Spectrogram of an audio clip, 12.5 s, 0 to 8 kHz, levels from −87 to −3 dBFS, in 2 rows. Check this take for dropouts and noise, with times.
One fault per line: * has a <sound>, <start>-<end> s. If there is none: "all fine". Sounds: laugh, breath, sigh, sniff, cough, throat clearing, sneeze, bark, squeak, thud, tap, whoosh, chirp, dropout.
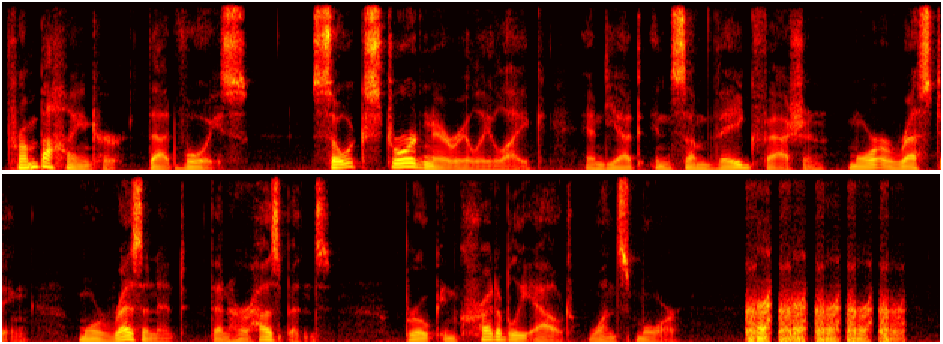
* has a laugh, 11.2-12.3 s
